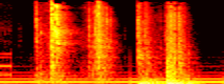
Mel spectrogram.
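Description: Four heavy knocks on a door, fairly loud, spaced about half a second apart, with the last two landing deeper and harder. No one speaks.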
